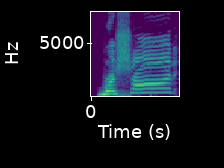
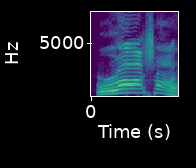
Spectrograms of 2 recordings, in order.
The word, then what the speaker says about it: Raashaun: R-A-A-S-H-A-U-N. He's one of us. – Wait. It's two A's back to back? – Yeah. Rashawn. They wanted to know it's like, rah.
